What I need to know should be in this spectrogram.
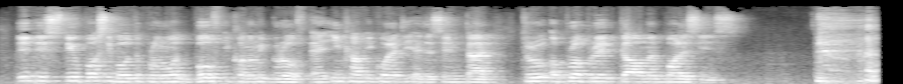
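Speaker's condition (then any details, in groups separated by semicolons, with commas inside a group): No condition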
